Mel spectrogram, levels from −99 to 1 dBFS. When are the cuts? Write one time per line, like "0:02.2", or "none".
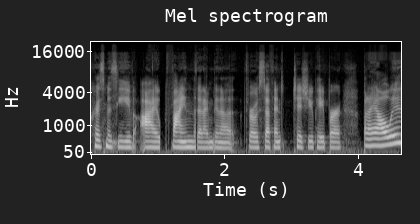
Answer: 0:01.0
0:01.6
0:02.2
0:02.8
